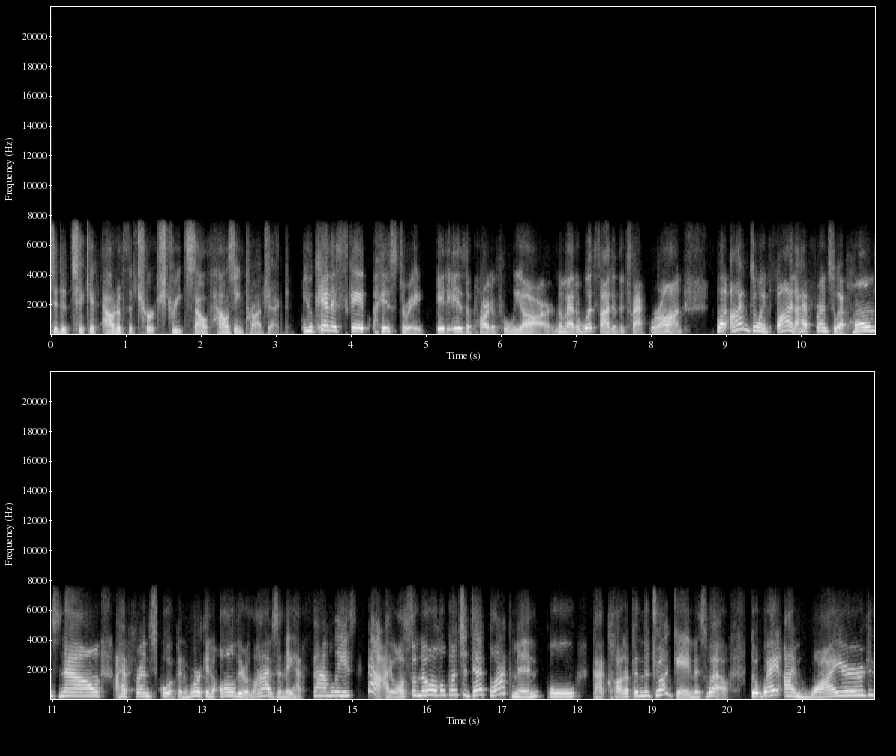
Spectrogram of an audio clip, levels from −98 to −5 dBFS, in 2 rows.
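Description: A speech clip with AMR wideband (HD Voice) codec damage throughout. Nothing is present above 7.3 kHz. The voice sounds rough and raspy, with heavy coding damage. That fits the lowest AMR-WB mode, around 6.6 kbit/s, where the vocal tract model has too few bits.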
